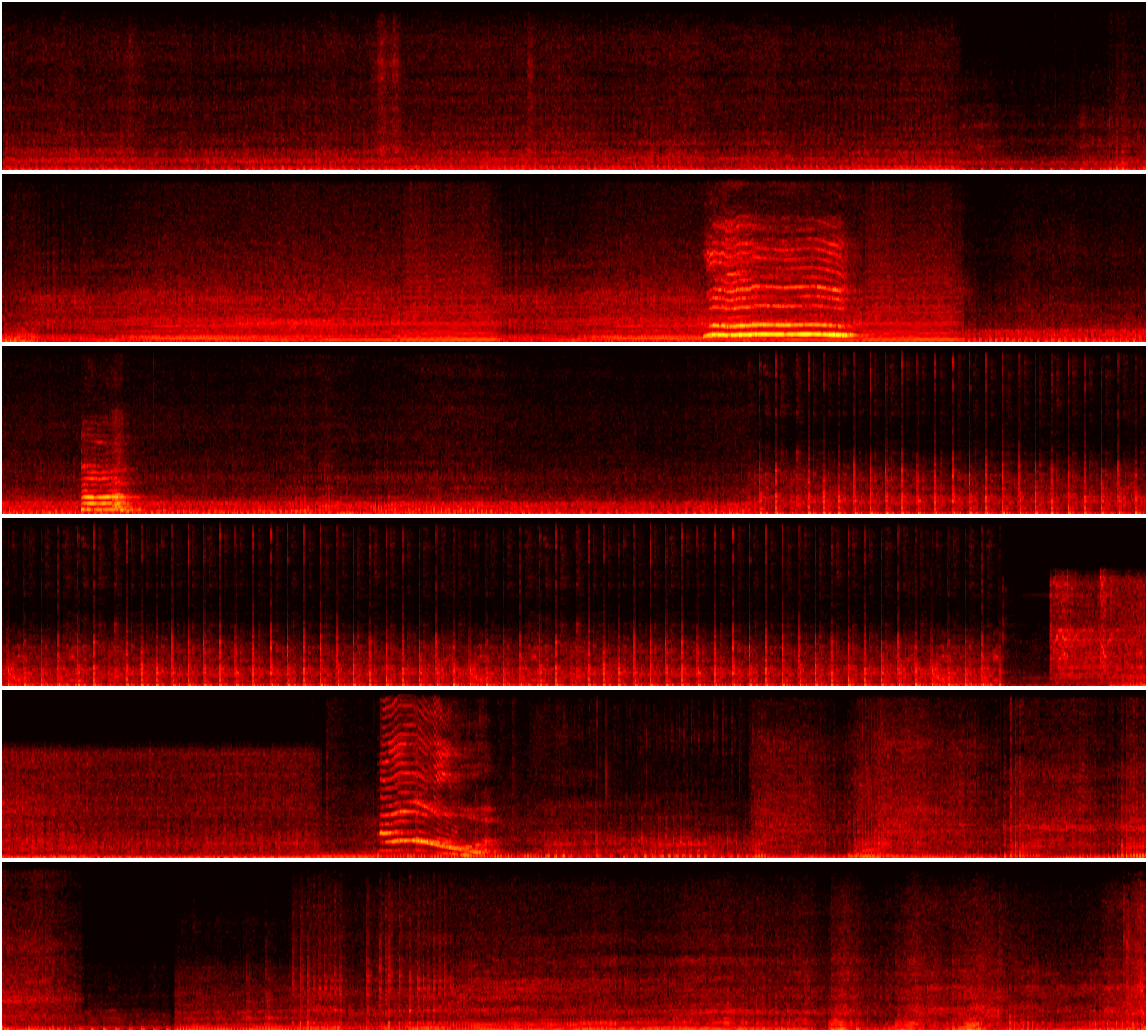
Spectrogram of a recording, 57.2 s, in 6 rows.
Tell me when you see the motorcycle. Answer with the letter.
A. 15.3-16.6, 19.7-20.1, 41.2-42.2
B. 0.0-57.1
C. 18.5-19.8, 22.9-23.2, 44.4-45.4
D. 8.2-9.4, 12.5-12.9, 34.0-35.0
B.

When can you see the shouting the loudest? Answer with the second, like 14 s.
16 s.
